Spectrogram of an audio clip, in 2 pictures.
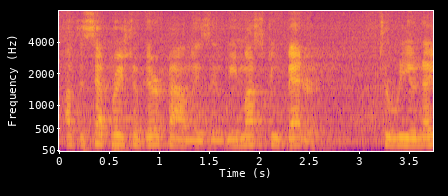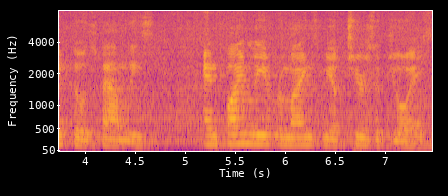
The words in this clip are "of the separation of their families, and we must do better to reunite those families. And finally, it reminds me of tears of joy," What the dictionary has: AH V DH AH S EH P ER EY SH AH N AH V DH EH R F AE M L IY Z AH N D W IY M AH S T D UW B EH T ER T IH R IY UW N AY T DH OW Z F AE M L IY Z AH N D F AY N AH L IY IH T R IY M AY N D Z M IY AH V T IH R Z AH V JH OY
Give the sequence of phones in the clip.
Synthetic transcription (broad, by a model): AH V DH AH S EH P ER EY SH AH N AH V DH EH R F AE M L IY Z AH N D W IY M AH S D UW B EH T ER T IH R IY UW N AY T DH OW Z F AE M L IY Z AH N F AY N L IY IH T R IY M AY N D Z M IY AH V T IH R Z AH V JH OY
